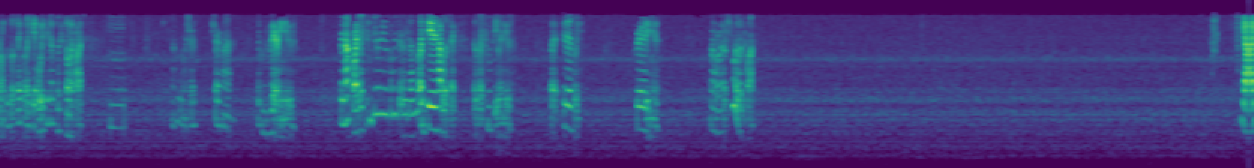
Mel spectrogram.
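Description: Small, faint mouth and lip clicks and wet smacks as liquid lipstick is spread onto the lips with a doe-foot applicator wand, a dozen or so short sounds over the first five seconds, then quiet room tone.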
